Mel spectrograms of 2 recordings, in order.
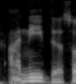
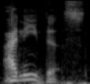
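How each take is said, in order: First: "need" klar betont, das Ganze etwas tiefer; stress on need. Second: "I" gesprochen mit Betonung, dann "need this" leiser fallend; stress on I. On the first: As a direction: lean on the word need. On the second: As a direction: lean on the word I. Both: Shown as a demonstration. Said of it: "Catch that".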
